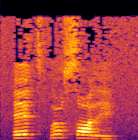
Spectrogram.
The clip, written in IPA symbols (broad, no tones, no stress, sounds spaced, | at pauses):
ɛ t͡sʼ u sˤ ɯ ɪ̯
